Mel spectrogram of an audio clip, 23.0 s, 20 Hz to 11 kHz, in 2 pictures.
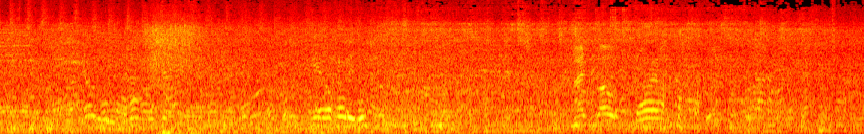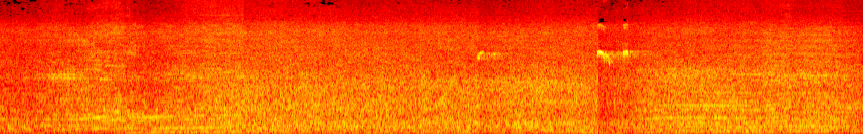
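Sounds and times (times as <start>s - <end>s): street traffic: 0.0s - 23.0s.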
